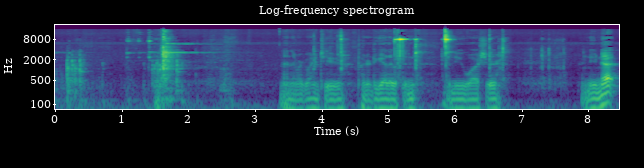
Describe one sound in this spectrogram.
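Metal parts clink softly as they are handled.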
